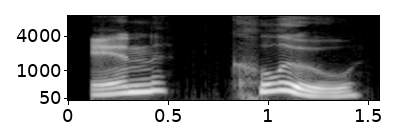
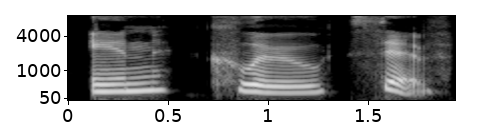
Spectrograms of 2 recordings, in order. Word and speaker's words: inclusive: Incliv. The stress is on the middle syllable. Clue. Let's practice together. Listeners, repeat after us. Incliv.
